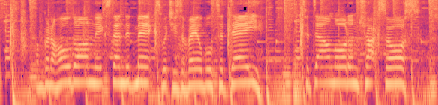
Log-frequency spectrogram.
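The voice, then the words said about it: Northern English accent. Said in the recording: “Sounded very northern there, didn't I?”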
